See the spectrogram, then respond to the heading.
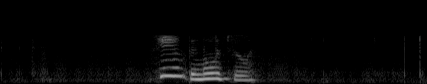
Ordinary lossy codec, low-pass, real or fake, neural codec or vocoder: AAC, 16 kbps; 7.2 kHz; fake; codec, 16 kHz, 0.5 kbps, FreqCodec, larger model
